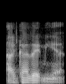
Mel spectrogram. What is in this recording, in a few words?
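"academia", Spanish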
